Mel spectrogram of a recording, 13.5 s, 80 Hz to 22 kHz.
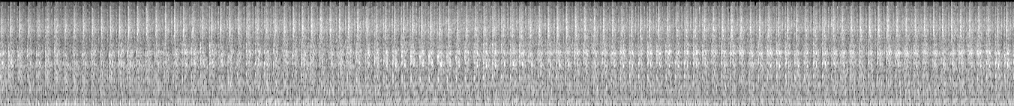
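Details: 1979 Kubota B7100 tractor with its original D750 engine, later swapped for a D950, at steady idle: an even, sharp knock rides over the diesel clatter on every revolution, a slight rod knock consistent with a worn rod bearing.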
